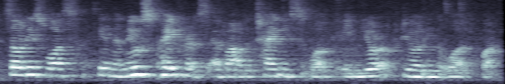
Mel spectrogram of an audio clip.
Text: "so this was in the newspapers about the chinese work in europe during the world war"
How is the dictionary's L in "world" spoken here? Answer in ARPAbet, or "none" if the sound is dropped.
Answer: L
